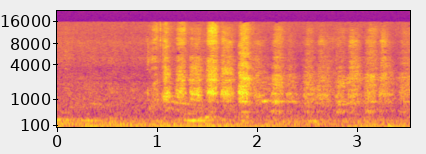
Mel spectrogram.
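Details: Rottweiler resting outdoors with its owner instead of in the air-conditioned house, panting in quick breathy bursts about three per second after a quiet opening second; low steady hum underneath, a man talking and praising the dog nearby.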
